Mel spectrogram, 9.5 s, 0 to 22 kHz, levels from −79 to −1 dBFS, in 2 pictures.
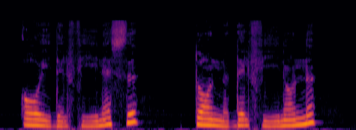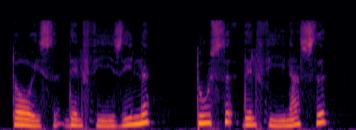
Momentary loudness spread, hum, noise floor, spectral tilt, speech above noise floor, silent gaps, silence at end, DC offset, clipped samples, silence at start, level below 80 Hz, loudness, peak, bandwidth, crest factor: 9 LU; none; -66 dBFS; -6.5 dB/octave; 38 dB; none; 0.4 s; under 0.1%; under 0.1%; 0.3 s; -60 dBFS; -30 LUFS; -14 dBFS; 11.5 kHz; 16 dB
